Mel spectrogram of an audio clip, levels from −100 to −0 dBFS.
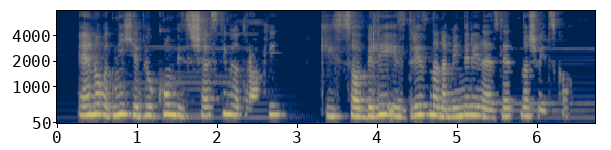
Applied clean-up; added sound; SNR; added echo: classical method spectral subtraction.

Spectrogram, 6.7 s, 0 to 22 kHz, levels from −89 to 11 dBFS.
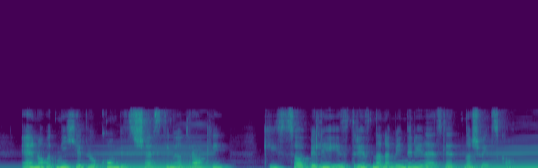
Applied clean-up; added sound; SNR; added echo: none; Bowed string instrument; 10 dB; none.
